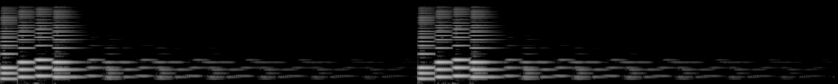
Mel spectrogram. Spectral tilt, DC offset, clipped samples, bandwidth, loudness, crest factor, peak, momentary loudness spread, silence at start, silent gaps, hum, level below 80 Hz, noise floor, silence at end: 0 dB/octave; under 0.1%; under 0.1%; 16 kHz; -22 LUFS; 20 dB; -8 dBFS; 26 LU; 0 s; none; none; -72 dBFS; -63 dBFS; 2.05 s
